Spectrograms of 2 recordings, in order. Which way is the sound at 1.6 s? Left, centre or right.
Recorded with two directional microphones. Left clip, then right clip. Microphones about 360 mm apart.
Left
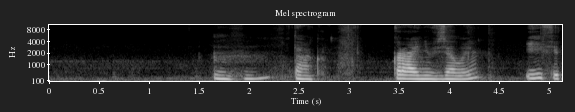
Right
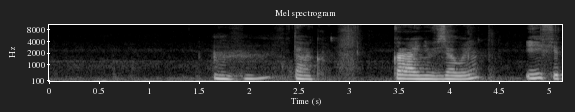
Centre.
